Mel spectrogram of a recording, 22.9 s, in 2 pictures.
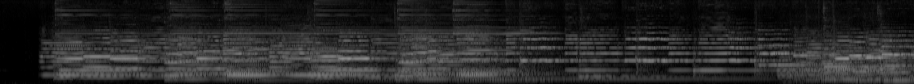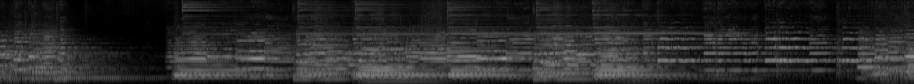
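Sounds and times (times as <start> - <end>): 
orchestra playing a pastorale in C: 0.6 - 22.8.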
